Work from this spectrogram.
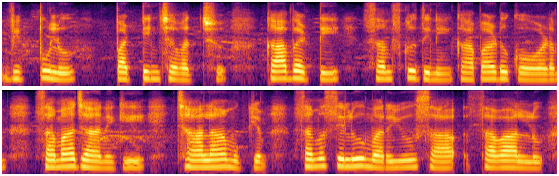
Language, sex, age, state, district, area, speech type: Telugu, female, 18-30, Andhra Pradesh, Anantapur, rural, spontaneous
